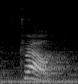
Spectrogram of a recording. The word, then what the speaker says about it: drought: drought drought drought yeah this is like probably the hardest sound when you're learning English like the o u g h anything is always difficult like thorough or thought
